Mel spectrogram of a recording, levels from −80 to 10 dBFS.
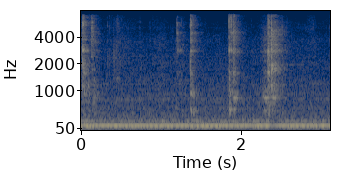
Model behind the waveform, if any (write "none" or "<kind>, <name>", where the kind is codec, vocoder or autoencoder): none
